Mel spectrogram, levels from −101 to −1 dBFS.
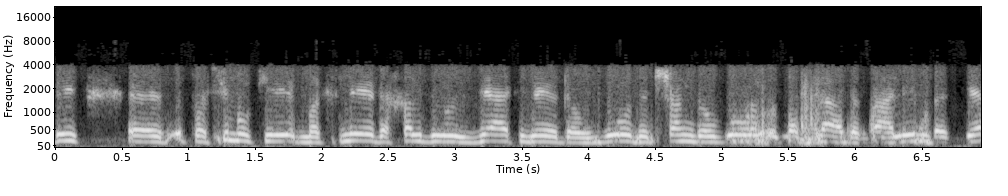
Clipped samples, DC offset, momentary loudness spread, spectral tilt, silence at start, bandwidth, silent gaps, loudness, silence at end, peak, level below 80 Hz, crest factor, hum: under 0.1%; under 0.1%; 3 LU; -11 dB/octave; 0 s; 4.1 kHz; none; -17 LUFS; 0 s; -6 dBFS; -52 dBFS; 10 dB; none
